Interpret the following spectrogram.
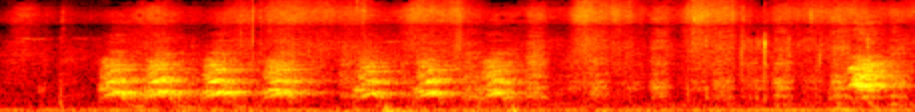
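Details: Nano, a young male Rottweiler breeding dog, gives a run of evenly spaced short barks, about three a second, then a final bark after a pause, with a constant low hum underneath.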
